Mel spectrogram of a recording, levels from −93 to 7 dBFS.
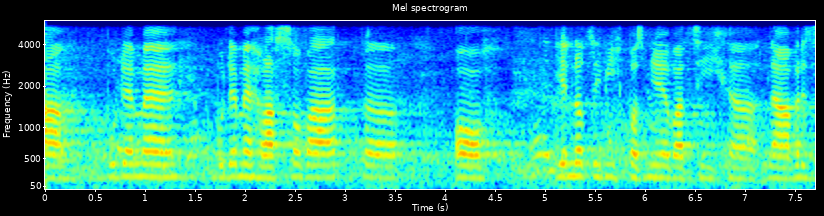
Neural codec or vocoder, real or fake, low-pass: none; real; 5.4 kHz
